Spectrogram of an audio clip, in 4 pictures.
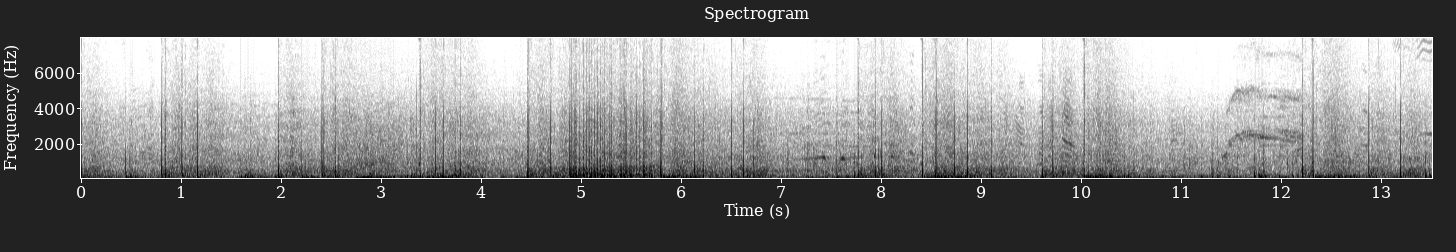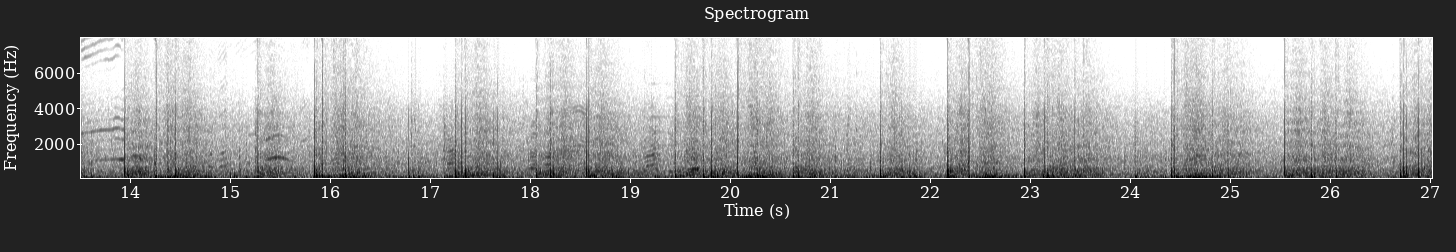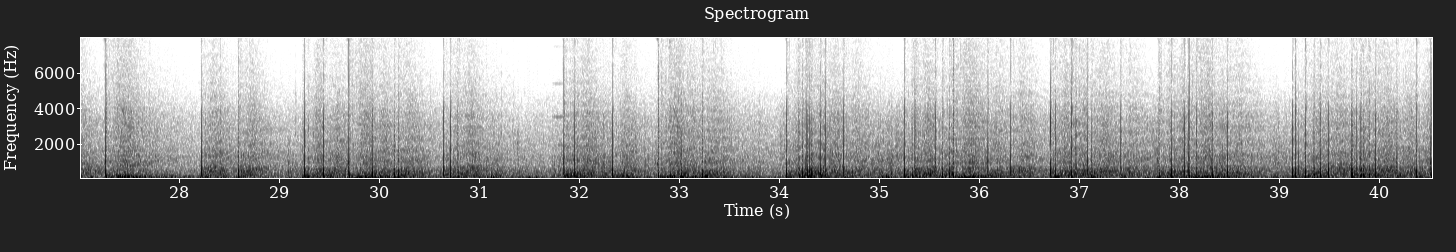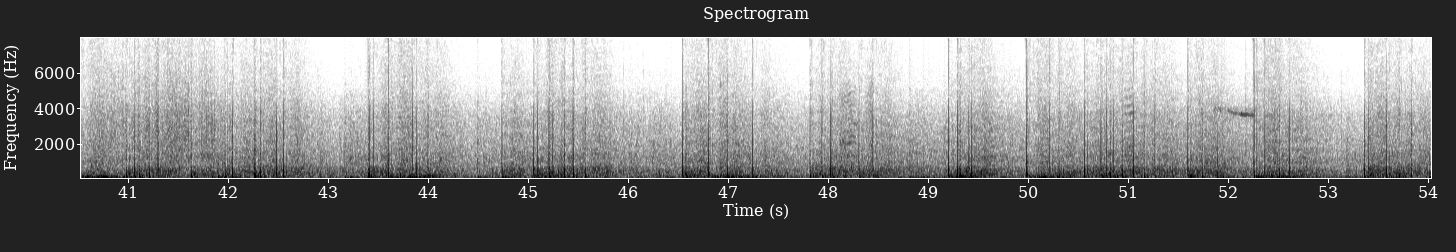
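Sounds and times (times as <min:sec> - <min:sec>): firework shells bursting: 0:48.0 - 0:52.7.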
